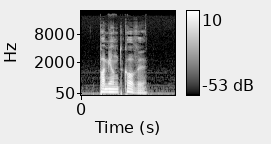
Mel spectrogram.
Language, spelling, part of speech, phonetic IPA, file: Polish, pamiątkowy, adjective, [ˌpãmʲjɔ̃ntˈkɔvɨ], Pl-pamiątkowy.ogg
